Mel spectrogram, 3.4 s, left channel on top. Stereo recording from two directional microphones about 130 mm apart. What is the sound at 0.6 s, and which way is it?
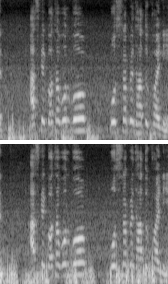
Speech, 15° right (ahead or behind).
